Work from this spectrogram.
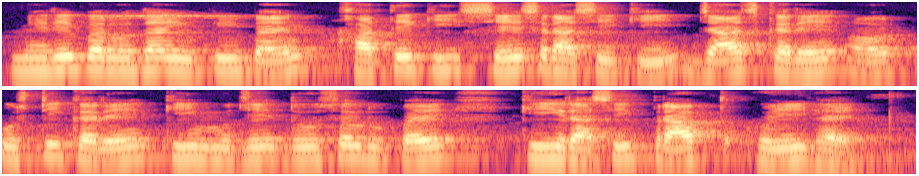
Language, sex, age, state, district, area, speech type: Hindi, male, 30-45, Uttar Pradesh, Bhadohi, urban, read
